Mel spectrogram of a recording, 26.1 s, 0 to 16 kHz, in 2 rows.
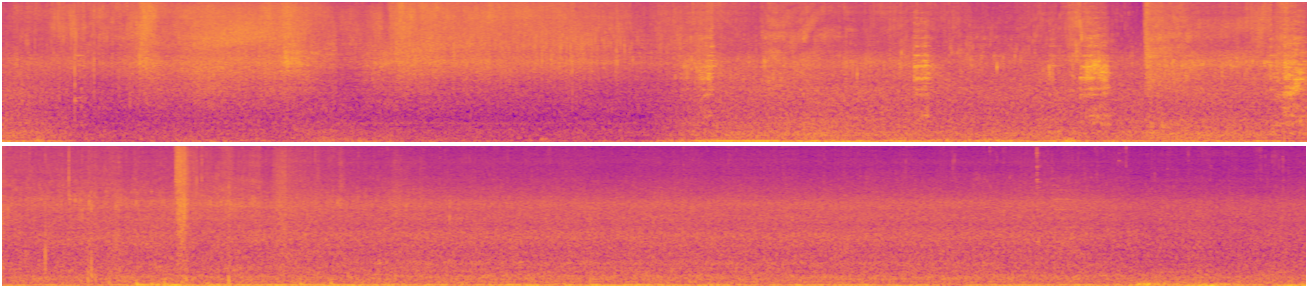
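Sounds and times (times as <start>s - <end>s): food sizzling in hot fat: 0.0s - 17.1s
sharp clicks or scrapes: 6.6s - 14.1s.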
